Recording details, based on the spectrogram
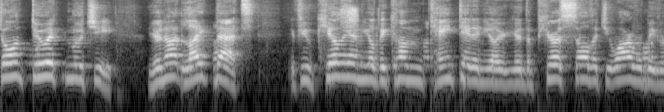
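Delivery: terrible put-on Irish accent, high-pitched and loud. Retelling a movie scene, the speaker voices the mob boss in a terrible irish accent. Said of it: "I'm doing a terrible Irish accent".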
